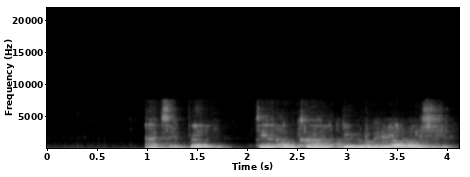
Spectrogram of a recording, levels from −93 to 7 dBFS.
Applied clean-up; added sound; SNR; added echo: neural mask model DeepFilterNet 3.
